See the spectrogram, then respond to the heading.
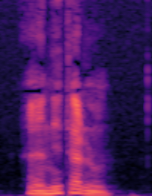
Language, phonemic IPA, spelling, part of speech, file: French, /e.ta.lɔ̃/, étalon, noun, Fr-étalon.ogg
- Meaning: 1. stallion (uncastrated male horse) 2. stallion (sexually active man) 3. standard, reference sample (something used as a measure for comparative evaluations)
